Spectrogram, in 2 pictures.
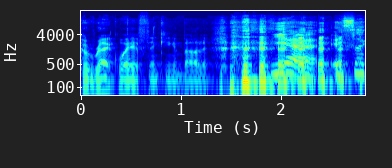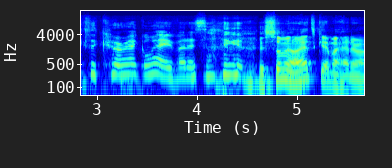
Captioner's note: laughter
